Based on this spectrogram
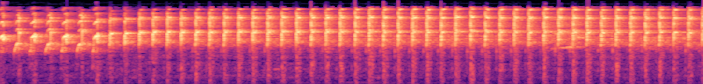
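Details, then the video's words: Long ngekek chattering song of a fighter contest lovebird: a dense, fast series of high, rasping notes, evenly spaced and continuing unbroken for over five seconds. "SUARA BURUNG LOVEBIRD FIGHTER GACOR NGEKEK PANJANG.!"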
